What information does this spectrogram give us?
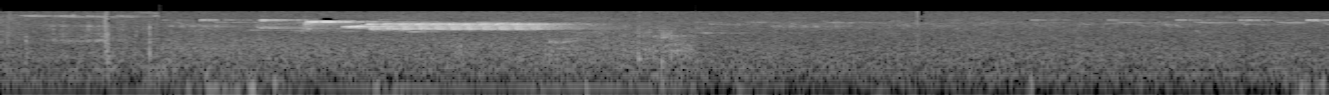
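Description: A Siberian blue robin gives a thin high note, then a fast, high, dry trill of about a second, with faint background hiss.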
